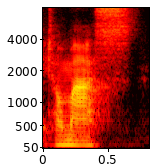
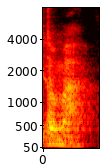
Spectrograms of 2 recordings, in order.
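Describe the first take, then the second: First: The name is said with German pronunciation. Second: The name is said with French pronunciation. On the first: "in German, you say Thomas" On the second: "But in French, you say Thomas"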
